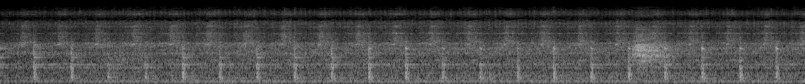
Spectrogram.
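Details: Chevrolet Malibu, right front wheel jacked up, traction control off, engine not running: sharp regular clicks about 160 a minute as the wheel is rocked by hand, from play in a worn right front wheel bearing.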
